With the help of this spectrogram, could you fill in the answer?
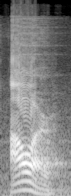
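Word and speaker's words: hour: আওয়ার, আওয়ারে এইচের উচ্চারণ আসে নাই, ওর উচ্চারণ এসেছে।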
